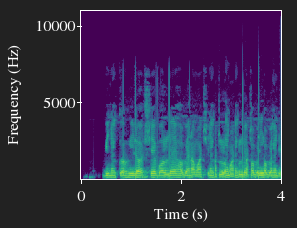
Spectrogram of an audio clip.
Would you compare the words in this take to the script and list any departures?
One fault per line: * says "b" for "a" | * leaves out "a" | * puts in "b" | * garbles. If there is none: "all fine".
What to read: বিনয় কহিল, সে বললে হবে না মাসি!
* garbles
